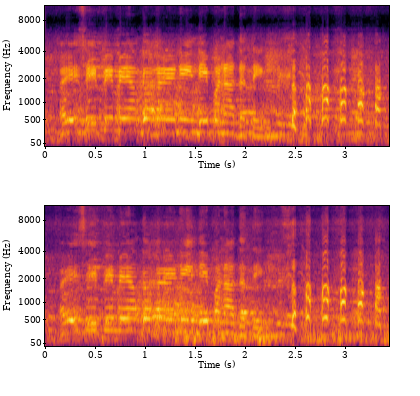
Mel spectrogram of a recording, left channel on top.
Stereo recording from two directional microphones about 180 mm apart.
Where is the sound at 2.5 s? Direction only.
25° right (ahead or behind).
